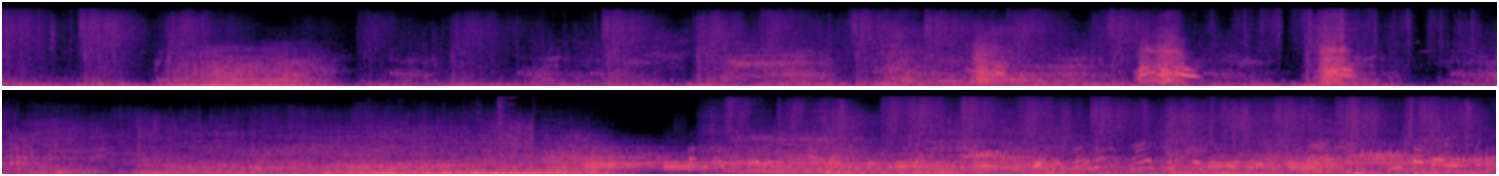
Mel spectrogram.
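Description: Large creatures growl and roar loudly.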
